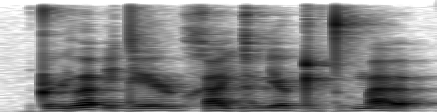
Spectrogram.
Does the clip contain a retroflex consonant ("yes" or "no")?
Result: yes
